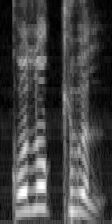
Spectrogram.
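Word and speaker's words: colloquial: को आमूल रूपांतरित करने की ताकत है इसमें, कोलोक्युअल, कोलोक्युअल, आमूल रूपांतरण करने की ताकत है इस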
